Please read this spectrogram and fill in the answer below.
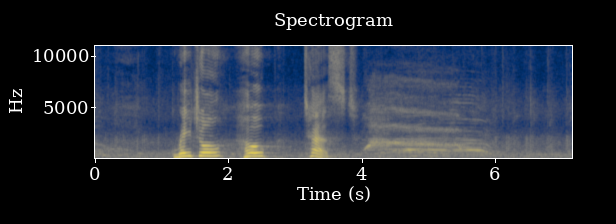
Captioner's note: crowd cheering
